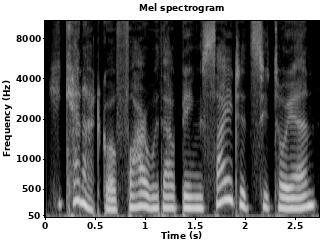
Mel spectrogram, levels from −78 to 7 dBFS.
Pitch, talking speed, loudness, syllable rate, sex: 205 Hz, 175 wpm, -15 LUFS, 4.5 syllables/s, female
